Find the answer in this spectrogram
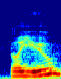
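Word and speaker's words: Bilyeu: listening this morning to a podcast between Tim bilio until you say his name Billy you billio um he does a podcast called impact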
